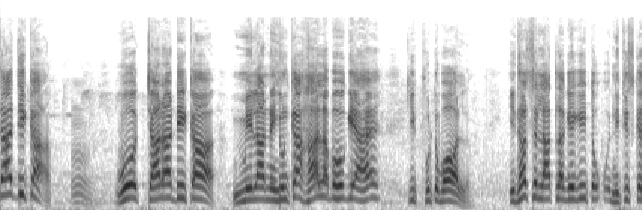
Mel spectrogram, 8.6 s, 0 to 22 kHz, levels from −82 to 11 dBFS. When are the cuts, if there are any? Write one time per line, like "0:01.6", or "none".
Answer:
0:03.7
